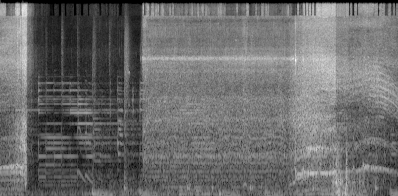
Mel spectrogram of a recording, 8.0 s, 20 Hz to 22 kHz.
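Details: Self-built 5-inch FPV drone (Jeno 5.1 frame, JHEMCU RuiBet 55A BLHeli_S ESC, F7 FC, T-Motor motors) in flight after the motor bell-ringing noise was fixed: clean steady motor whine with stacked even tones on throttle blips, no ringing or stutter; motors healthy.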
